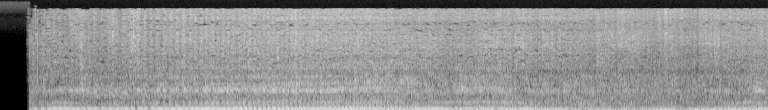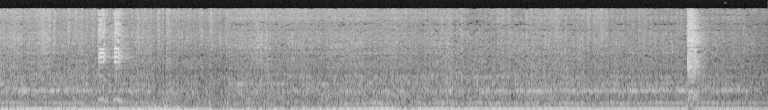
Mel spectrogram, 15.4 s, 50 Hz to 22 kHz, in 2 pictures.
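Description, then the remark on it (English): A public motorbike taxi (boda boda) engine drones steadily and loudly during a ride to Junda in Kisauni constituency, Kenya, a continuous low rumble with slight shifts in pitch, with faint background noise and brief higher clicks. “It takes me approximately 25 minutes on a public motorbike, locally known as Boda Boda, from where I stay to Junda in Kisauni constituency.”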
